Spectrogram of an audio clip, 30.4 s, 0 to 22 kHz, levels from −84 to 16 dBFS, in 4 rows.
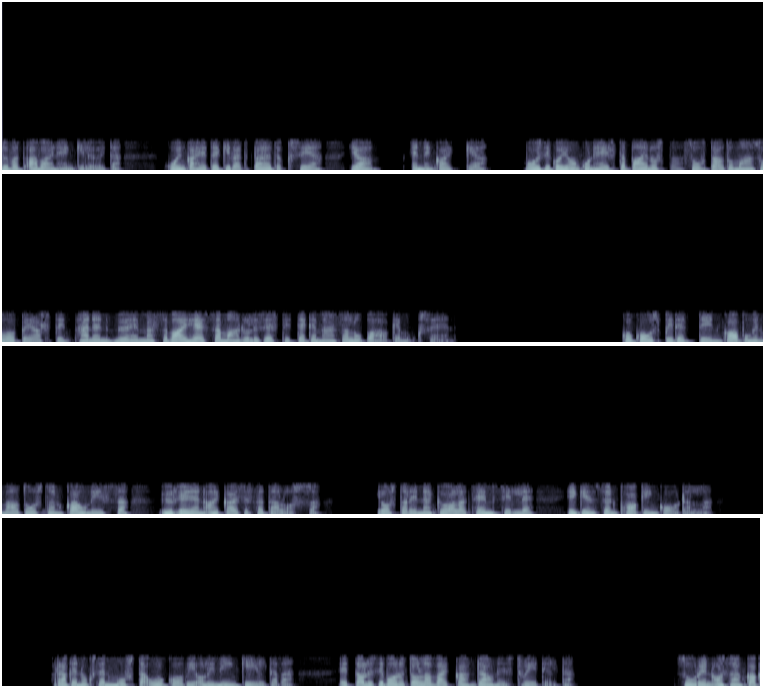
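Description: Loudspeaker feedback squeal, twice: a microphone hears its own loudspeaker, and the loop gain passes one at 5.4 kHz. From 6.34 to 7.17 s and 17.13 to 18.65 s, a pure whistle swells within about half a second to about 5 dB above the sound.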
